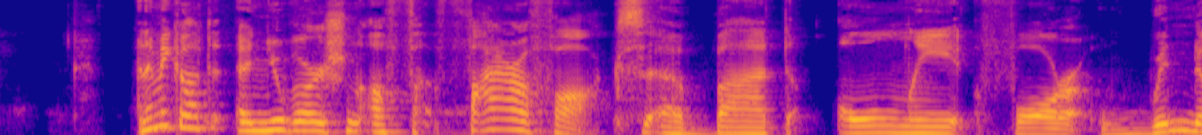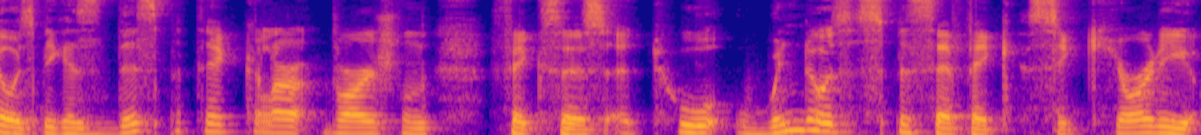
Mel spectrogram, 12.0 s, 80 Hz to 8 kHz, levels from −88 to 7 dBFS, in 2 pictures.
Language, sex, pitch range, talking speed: English, male, 115-155 Hz, 115 wpm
